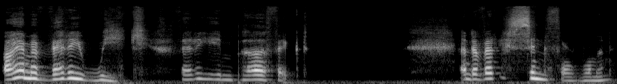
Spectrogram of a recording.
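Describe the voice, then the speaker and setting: An actress playing a young, guilt-ridden English wife in a radio drama, genteel and restrained in Received Pronunciation, tender and gently teasing but emotionally charged. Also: female voice, a little high, unhurried. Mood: anguished. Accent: British Received Pronunciation.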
